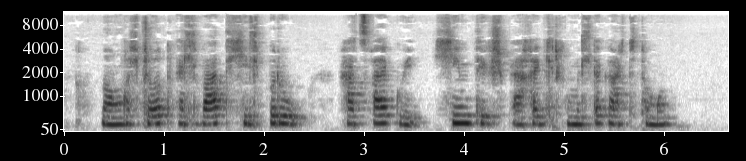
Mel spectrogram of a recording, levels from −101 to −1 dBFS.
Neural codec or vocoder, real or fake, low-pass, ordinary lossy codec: none; real; 10.8 kHz; AAC, 48 kbps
